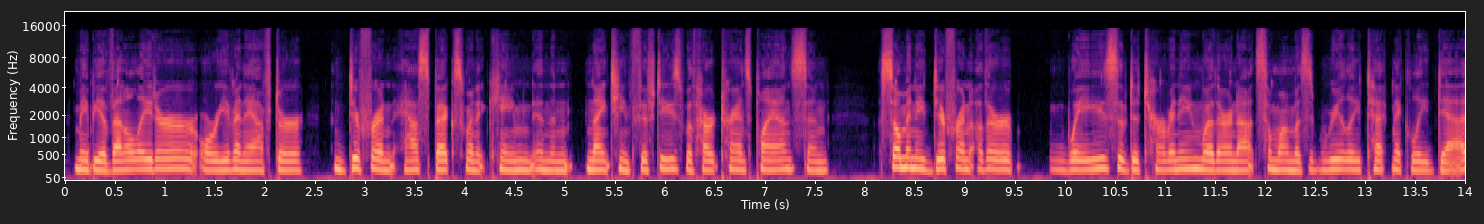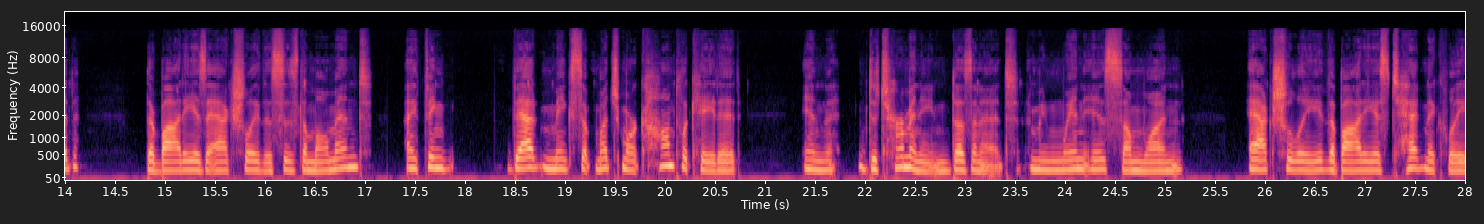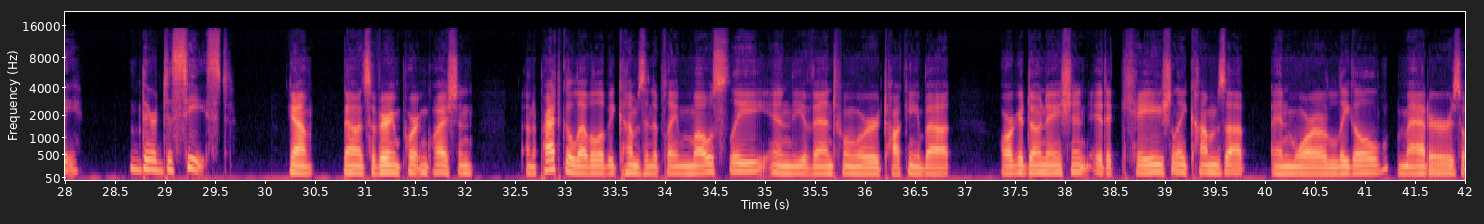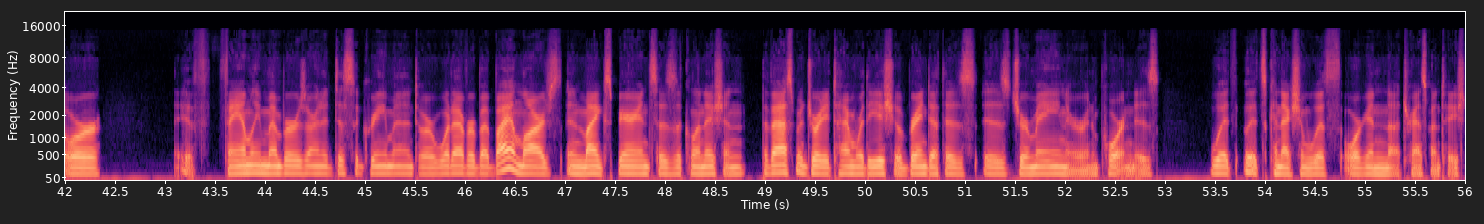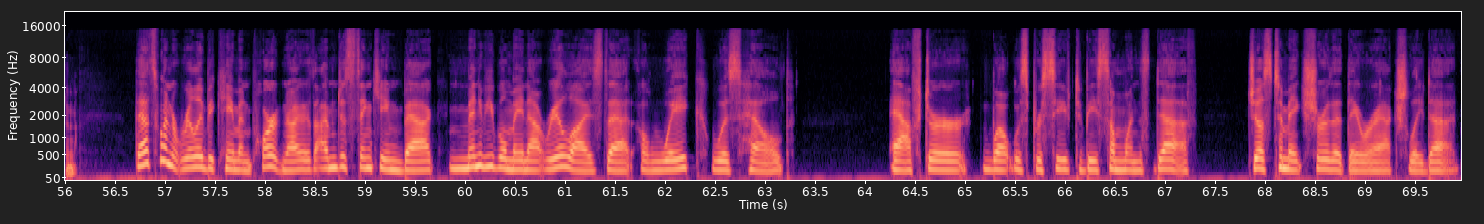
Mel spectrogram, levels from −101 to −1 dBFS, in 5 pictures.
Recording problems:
none

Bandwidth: 14.5 kHz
